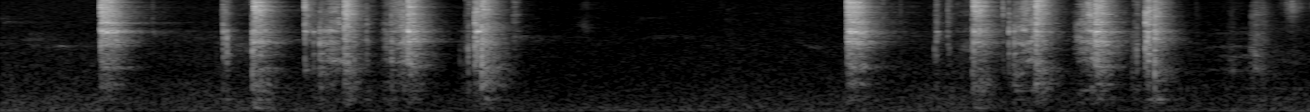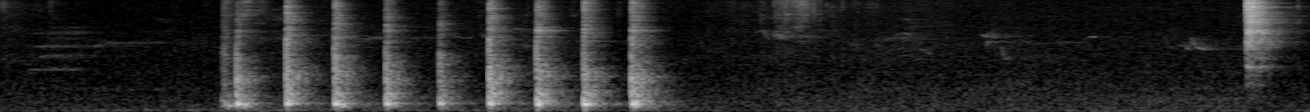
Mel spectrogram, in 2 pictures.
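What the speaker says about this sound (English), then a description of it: "I operated the bolt quite heavily, and it is not jumping around" A bolt-action rifle being knocked about and its bolt worked hard, producing close, sharp metallic clacks and rattles in quick clusters separated by short pauses, with no talking.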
